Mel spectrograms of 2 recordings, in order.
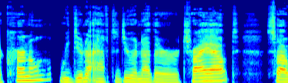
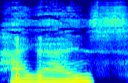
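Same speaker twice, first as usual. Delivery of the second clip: raspy, hoarse voice, quieter; 5 dB quieter than usual. Greeting the audience when asked to use the raspy voice: raspy voice. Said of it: "You're a little too raspy".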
